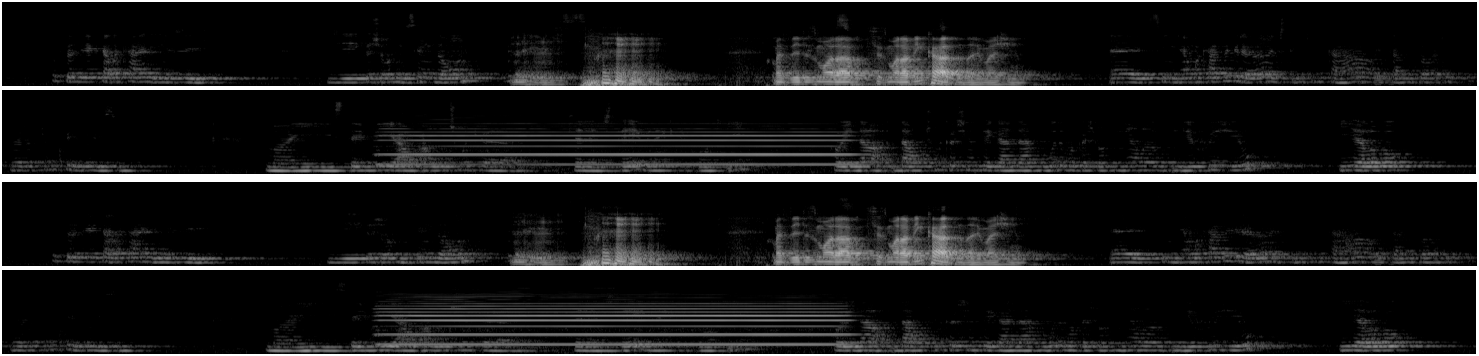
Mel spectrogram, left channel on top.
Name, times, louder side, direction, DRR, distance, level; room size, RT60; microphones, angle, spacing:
voice 1, 0.5-2.1 3.2-5.7 6.8-6.9 7.5-9.6 11.1-14.6 14.8-16.1 16.9-20.1 20.4-22.3 23.0-27.4 28.1-28.7, equal, 60° left, 2 dB, 3.5 m, -45 dB
voice 2, 5.1-5.5 5.8-6.6 7.3-10.2, equal, 10° right, 7 dB, 0.8 m, -29 dB
Bowed string instrument, 18.5-23.3, right 6 dB, 65° right, 0.9 m, -33 dB
19.0 x 8.9 x 4.4 m, 1.4 s
head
